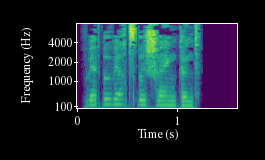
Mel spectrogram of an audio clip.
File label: "wettbewerbsbeschränkend", German; adjectives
